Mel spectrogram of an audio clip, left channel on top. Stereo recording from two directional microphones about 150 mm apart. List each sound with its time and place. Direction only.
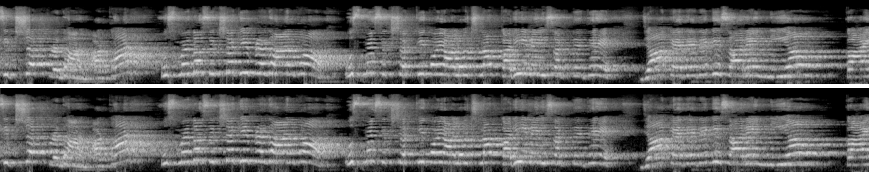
0.6 s a woman's voice: 10° left (ahead or behind)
